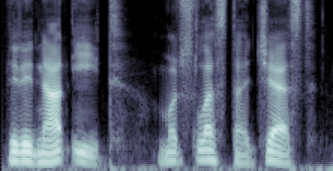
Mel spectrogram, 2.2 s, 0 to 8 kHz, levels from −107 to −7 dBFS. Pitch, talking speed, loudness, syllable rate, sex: 105 Hz, 190 wpm, -23 LUFS, 4.4 syllables/s, male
